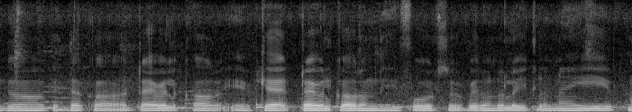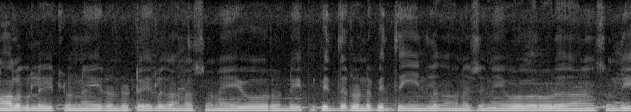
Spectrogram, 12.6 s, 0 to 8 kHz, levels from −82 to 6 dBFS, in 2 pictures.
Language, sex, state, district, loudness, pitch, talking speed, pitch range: Telugu, male, Andhra Pradesh, Anantapur, -16 LUFS, 125 Hz, 130 wpm, 125-130 Hz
